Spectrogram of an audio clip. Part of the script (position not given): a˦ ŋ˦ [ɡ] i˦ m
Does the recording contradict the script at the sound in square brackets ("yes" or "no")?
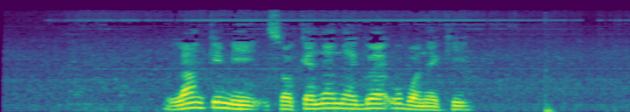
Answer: yes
